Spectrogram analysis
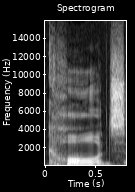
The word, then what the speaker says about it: chord: interesting chord changes yeah chords uh a quick note on pronunciation this is ch but you still pronounce it chord not chord okay it's kind of a hard k hard c sound now i'm the least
